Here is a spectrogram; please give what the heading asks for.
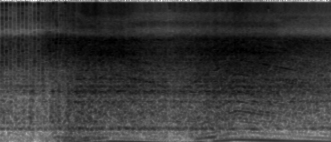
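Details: Maruti Eeco petrol/CNG engine revved up and back twice, with a hissy, rattly edge over the revs. Abnormal engine noise, cause not yet identified.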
